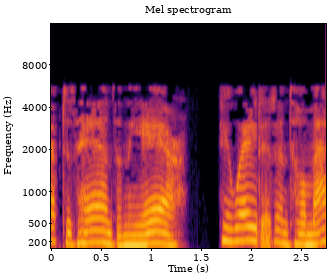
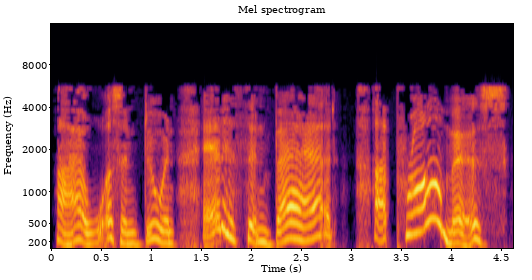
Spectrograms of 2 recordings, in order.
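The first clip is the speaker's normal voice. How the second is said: put-on slow, much higher pleading old voice; old vampire pleading with hands raised; pitiful pleading; 5 semitones higher, slower than usual. A narrator's reading. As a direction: beg for mercy, pitifully. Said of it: "a voice dripping with pity".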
